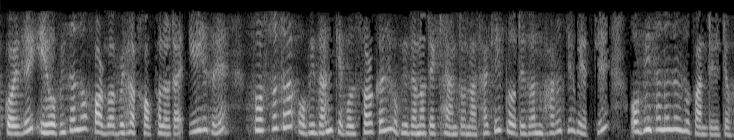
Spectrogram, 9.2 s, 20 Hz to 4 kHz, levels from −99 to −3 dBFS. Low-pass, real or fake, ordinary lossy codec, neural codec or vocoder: 3.6 kHz; fake; AAC, 16 kbps; codec, 16 kHz in and 24 kHz out, 0.8 kbps, FocalCodec, streaming, 65536 codes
